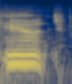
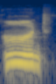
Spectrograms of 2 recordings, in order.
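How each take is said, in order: First: The word is said in a Californian way. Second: The word is said in a non-Californian way. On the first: This is how the speaker's home region says it. "I'm California born and raised. So um, I say aunt" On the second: This is the standard way to say it. "if you, you pronounce it correctly, it's aunt"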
